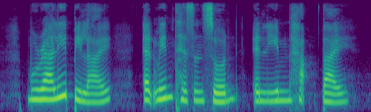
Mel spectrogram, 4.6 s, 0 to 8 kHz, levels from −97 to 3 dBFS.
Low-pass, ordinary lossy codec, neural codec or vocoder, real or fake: 7.2 kHz; none; codec, 24 kHz, 0.9 kbps, WavTokenizer, medium speech release version 1; fake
